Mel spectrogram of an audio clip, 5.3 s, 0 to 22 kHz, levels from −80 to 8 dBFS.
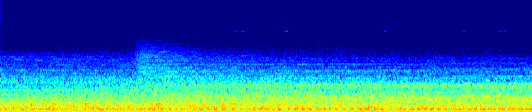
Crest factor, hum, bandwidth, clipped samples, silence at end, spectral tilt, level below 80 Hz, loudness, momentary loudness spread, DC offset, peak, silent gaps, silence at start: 12 dB; none; 3.4 kHz; under 0.1%; 0 s; -12.5 dB/octave; -34 dBFS; -18 LUFS; 1 LU; 0.6%; -4 dBFS; none; 0 s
